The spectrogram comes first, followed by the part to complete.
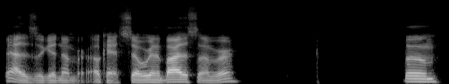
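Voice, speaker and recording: Sharing his screen live, a man walks through a software demo in a relaxed way, narrating his clicks and tossing in "boom" after steps. His pace is a little fast, and the audio is studio quality without any echo.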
